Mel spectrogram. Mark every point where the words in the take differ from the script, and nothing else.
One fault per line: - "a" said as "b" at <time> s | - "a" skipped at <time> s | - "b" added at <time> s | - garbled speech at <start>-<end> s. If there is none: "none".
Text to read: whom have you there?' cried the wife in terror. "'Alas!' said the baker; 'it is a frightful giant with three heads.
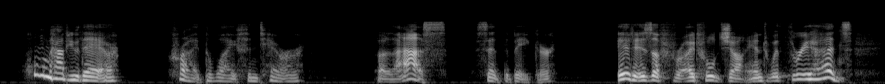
none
